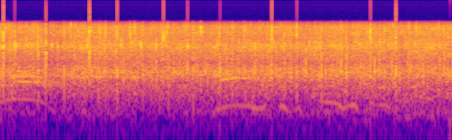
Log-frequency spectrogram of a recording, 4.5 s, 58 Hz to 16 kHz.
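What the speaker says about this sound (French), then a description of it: "je tiens à ce qu'on les applaudisse" An audience at a 2009 gamers' assembly ceremony applauds in a steady, rain-like patter of many hands, heard at moderate distance, with faint tonal chirps and sharp clicks over it.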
